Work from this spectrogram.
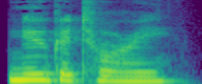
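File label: "nugatory", American English; AmericanBritish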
